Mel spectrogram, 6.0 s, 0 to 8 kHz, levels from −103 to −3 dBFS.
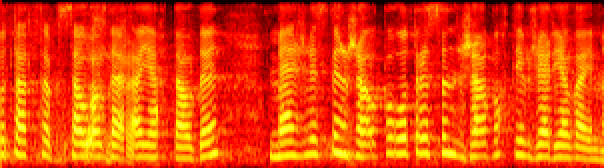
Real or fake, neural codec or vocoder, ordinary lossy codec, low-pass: fake; vocoder, 22.05 kHz, 80 mel bands, HiFi-GAN; none; 7.2 kHz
